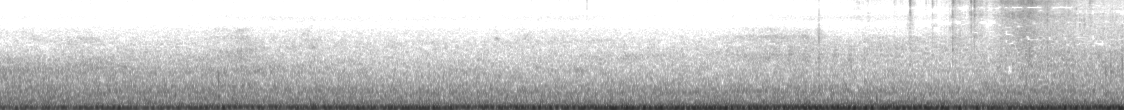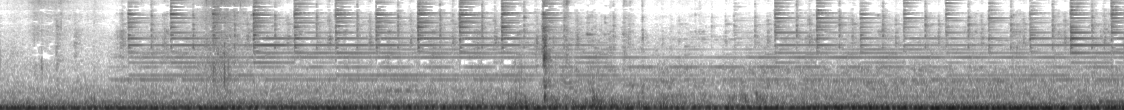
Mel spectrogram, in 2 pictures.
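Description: Approaching Union Pacific freight train, a deep rumble growing steadily louder. About nine seconds in, the grade crossing's warning bell starts ringing in a steady repeating pattern as the gates come down.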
